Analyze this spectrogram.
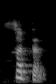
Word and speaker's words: subtle: Guys, इसमें बी जो है वो साइलेंट होता है, तो हम क्या बोलेंगे, सटल, meaning hard to notice और सी.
